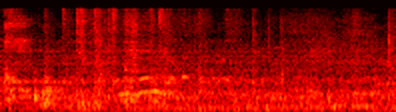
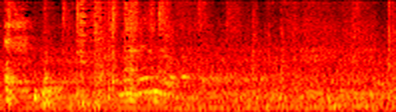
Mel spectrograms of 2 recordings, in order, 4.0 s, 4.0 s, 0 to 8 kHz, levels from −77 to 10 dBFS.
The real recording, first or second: second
